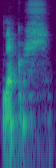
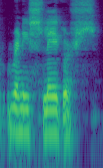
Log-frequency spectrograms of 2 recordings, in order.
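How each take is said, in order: First: Breathy whispered echo of "Schlegers"; "Schlegers" whispered under the breath; whispering. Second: "Rennie Schlegers" said low and slow, imitating everyone; "Rennie Schlegers" drawn out in a low voice; Dutch name pronunciation. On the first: Retold or imitated. Echoing the name in a whisper. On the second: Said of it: "everyone being like".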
